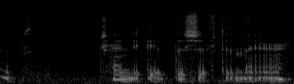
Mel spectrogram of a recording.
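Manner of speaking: soft whisper while concentrating. Real, not acted. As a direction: breathe it out under your breath. Whispered aside while swatching.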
